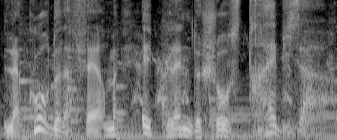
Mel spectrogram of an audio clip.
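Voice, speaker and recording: A man playing a friendly, animated storyteller of a farm tale for a children's cartoon. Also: fairly low pitch, slow pace, over loud music. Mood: storytelling.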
